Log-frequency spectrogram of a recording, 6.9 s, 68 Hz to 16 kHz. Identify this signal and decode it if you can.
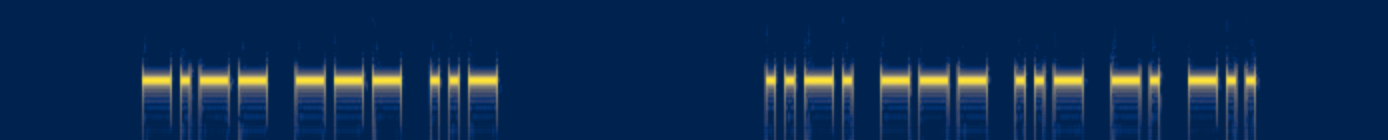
Morse code, heard as a keyed tone, about 25 wpm, 700 Hz. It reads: YOU FOUND
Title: 4x Word-Spacing - Sentences from Top 300 Words - 25wpm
